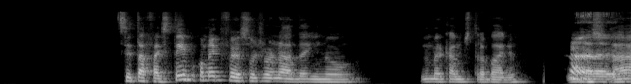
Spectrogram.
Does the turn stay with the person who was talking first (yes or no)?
no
